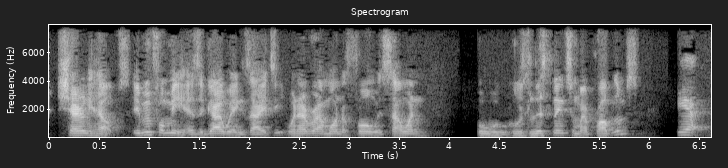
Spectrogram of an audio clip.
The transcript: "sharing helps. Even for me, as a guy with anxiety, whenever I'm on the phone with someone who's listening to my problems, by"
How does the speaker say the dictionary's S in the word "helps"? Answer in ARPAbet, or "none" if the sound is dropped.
S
